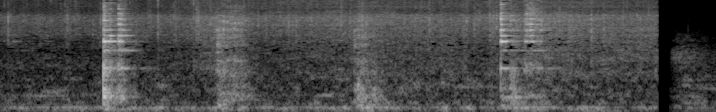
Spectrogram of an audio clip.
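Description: Vermicelli upma with coriander is stirred in a sizzling pan, a spoon scraping through it in several separate strokes over a constant frying hiss, close and moderately loud, stopping abruptly near the end.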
